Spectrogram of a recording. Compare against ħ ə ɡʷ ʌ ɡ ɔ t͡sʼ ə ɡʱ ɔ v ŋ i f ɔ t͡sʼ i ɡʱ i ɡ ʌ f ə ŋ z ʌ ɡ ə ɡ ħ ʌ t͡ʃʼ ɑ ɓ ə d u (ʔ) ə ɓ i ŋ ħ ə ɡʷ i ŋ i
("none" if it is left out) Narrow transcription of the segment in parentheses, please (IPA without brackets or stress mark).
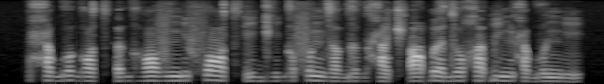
χ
